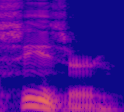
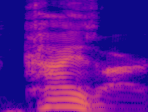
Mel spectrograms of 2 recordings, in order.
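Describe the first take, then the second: First: The word begins with an s sound. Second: The word begins with a k sound. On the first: "the term that we refer to as Caesar" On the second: "was pronounced Kaiser"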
